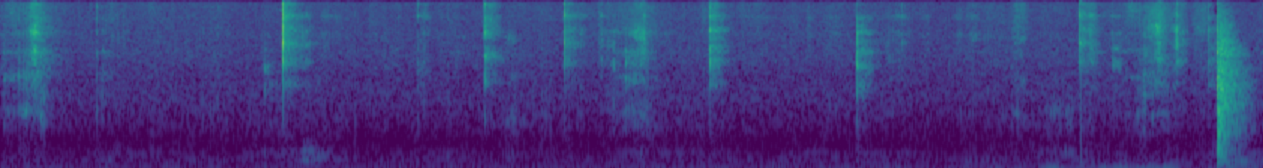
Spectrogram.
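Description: Faint, irregular clicks and taps of thick knitting needles, roughly one a second, as stitches are purled two together.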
